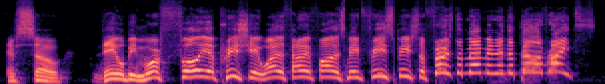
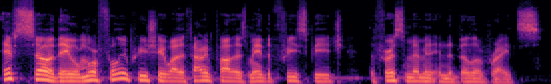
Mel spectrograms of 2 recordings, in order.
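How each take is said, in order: First: It is read with loud exclamatory emphasis. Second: It is read in a plain, flat way.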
